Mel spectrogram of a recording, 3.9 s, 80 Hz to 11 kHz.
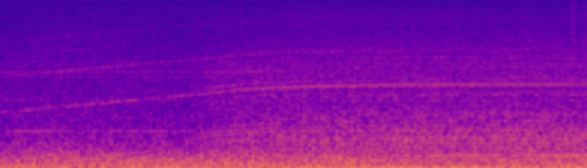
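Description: Boeing 737-800 jet engines spool up to takeoff power in X-Plane 11, a loud, steady roar with a rising whine that climbs and holds over a deep rumble.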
